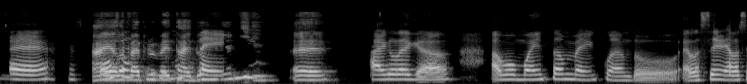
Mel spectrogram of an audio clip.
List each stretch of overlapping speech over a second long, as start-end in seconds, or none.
0.9-2.2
